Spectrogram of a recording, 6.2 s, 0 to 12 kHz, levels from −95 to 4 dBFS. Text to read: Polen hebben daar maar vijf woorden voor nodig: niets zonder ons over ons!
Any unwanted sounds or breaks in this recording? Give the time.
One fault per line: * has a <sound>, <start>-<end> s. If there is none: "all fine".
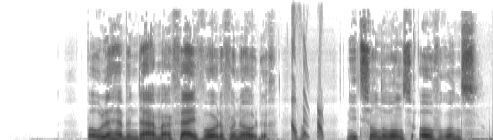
* has a chirp, 3.7-4.1 s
